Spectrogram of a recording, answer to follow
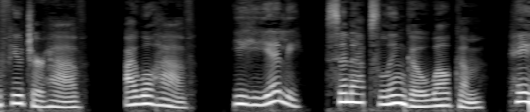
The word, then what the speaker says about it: יהיה: Tiny pronunciation tip, say it like a smooth free beat, yi ha yi.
